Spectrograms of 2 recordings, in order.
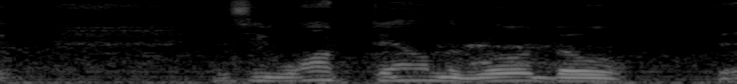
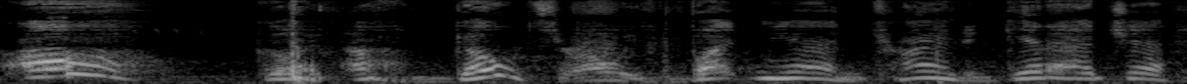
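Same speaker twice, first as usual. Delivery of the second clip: high, loud pleased wife voice; 7 semitones higher, 5 dB louder than usual. Acted. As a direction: brush off the goat cheerfully. Sally approves the sheep.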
